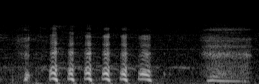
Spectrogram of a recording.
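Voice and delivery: high, loud staccato cackle; helpless high laughter; real belly laugh. Real, not acted. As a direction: crack up at your own joke. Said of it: "don't know why I'm laughing".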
